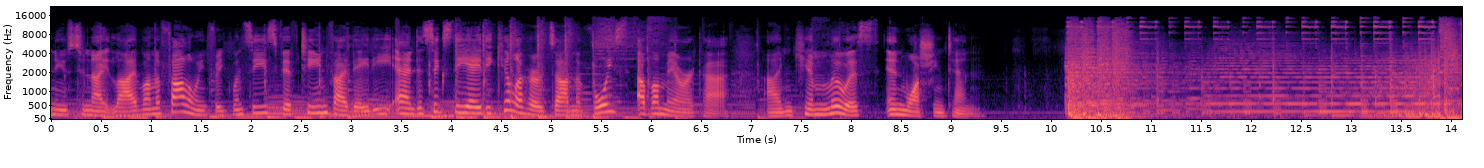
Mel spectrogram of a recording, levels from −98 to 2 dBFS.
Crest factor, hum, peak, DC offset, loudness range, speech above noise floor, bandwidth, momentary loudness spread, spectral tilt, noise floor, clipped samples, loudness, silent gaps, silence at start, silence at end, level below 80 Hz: 16 dB; none; -16 dBFS; under 0.1%; 4 LU; 31 dB; 15.5 kHz; 10 LU; -5 dB/octave; -61 dBFS; under 0.1%; -30 LUFS; none; 0 s; 0 s; -44 dBFS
